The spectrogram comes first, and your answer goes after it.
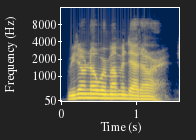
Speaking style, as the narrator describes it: she said

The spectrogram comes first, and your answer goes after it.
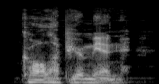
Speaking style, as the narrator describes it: he growled

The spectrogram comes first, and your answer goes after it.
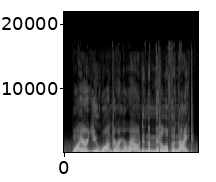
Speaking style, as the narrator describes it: snapped

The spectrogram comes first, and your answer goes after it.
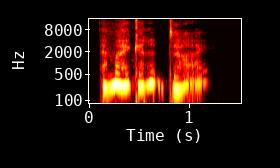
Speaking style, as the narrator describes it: he rasped, blood frothing in the corner of his lip

